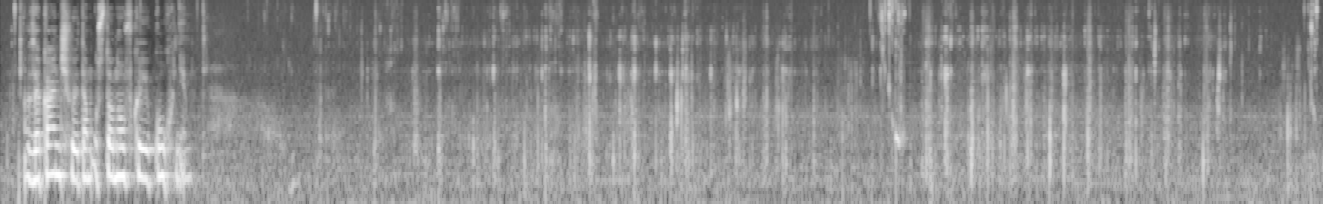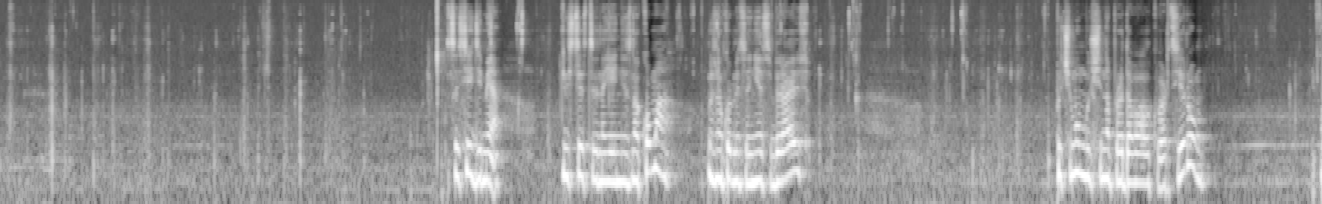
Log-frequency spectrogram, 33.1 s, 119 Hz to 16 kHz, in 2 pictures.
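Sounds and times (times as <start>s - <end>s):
person chewing food: 3.6s - 22.1s, 22.9s - 23.6s, 26.6s - 29.8s.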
